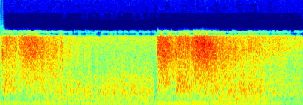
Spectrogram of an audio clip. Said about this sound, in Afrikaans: Toe hy die weerstrale sien en die harde geraas hoor waarmee dit in die grond vaslaan, skrik hy baie groot.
